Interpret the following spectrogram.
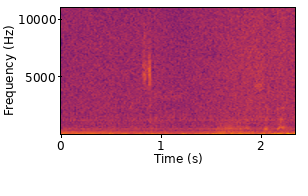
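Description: Steady electrical hum with an even hiss over it, and one faint short high tick a little under a second in.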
